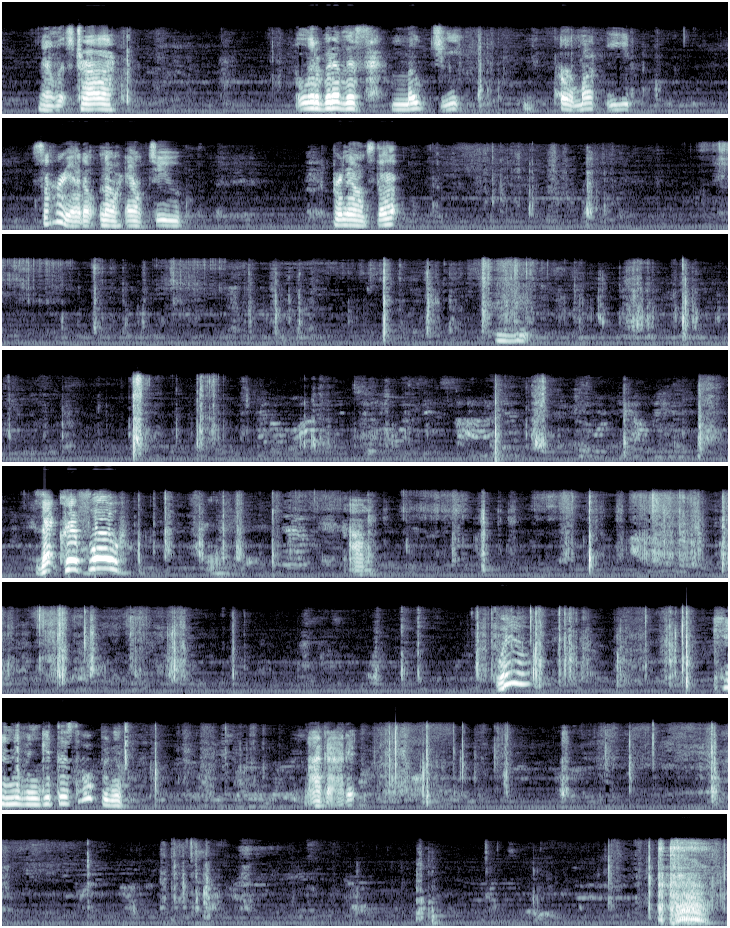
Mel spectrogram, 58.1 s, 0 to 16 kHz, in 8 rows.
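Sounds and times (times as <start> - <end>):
plastic packaging crinkling: 11.6 - 22.4, 30.3 - 38.8, 40.2 - 46.3.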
